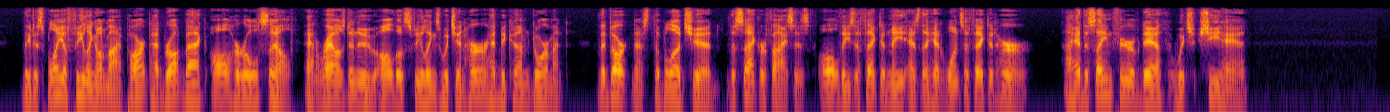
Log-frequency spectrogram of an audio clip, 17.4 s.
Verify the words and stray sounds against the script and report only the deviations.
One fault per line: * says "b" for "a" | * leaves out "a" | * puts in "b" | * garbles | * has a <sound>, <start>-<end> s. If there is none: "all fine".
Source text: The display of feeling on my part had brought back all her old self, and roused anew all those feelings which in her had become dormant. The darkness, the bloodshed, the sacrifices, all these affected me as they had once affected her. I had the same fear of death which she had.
all fine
